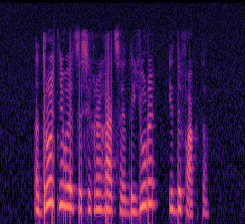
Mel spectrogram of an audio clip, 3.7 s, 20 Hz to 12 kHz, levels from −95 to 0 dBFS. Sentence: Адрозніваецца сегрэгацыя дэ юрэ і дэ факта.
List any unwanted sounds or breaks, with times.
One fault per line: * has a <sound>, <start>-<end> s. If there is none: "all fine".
* has a dropout, 0.8-0.9 s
